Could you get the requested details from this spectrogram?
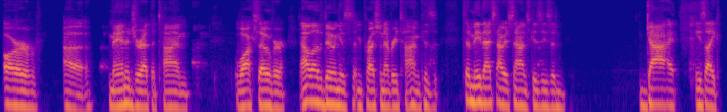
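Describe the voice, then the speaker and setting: A man's voice: fairly low pitch, fairly even intonation, measured pace, fairly bright tone. A young man hosting a podcast, telling a casual story in a rambling way with lots of filler words. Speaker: podcast host.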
